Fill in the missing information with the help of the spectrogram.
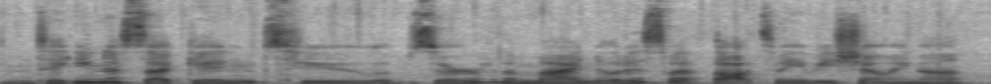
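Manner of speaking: calm, unhurried meditation voice; guided meditation. Acted. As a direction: ease them gently into the practice.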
